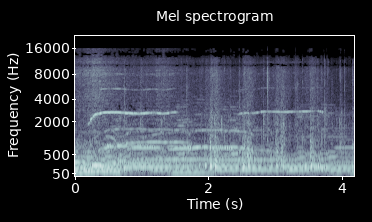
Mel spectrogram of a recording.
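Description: Live blues band jamming: an electric guitar plays a lead line of long notes that bend upward and then hold, over electric bass and the band's backing, in a reverberant room.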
